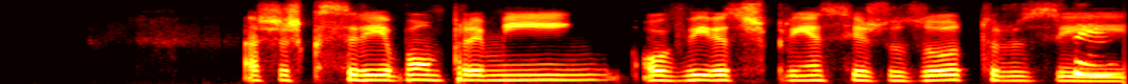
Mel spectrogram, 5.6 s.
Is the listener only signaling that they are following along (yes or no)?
no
